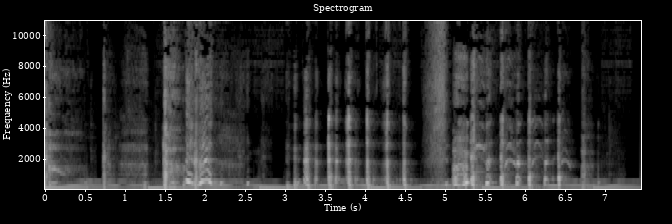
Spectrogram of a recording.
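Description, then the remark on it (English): A rapid string of loud coughs, with rough bursts and short gasping breaths between them, plus some laugh-like vocal sounds; a low steady hum runs underneath. “The after credits could just be coughing.”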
